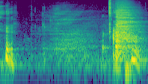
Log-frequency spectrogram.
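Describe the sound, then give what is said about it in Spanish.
Two fairly loud coughs, a short sharp one at the start and a heavier, rougher one near the end, with a quiet pause between them and no talking. “Siento que ya todos se ponen nerviosos cuando uno Cuando cualquiera tose.”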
